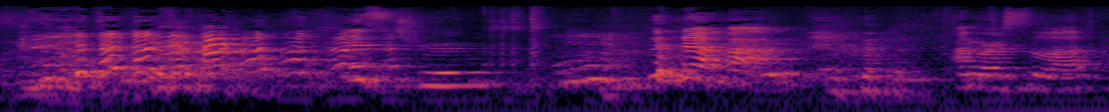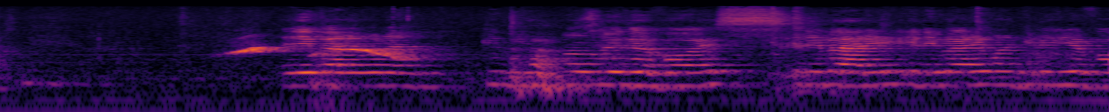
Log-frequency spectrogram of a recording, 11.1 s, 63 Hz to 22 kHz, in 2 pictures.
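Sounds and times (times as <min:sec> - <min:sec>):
person whistling: 0:06.6 - 0:07.5.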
